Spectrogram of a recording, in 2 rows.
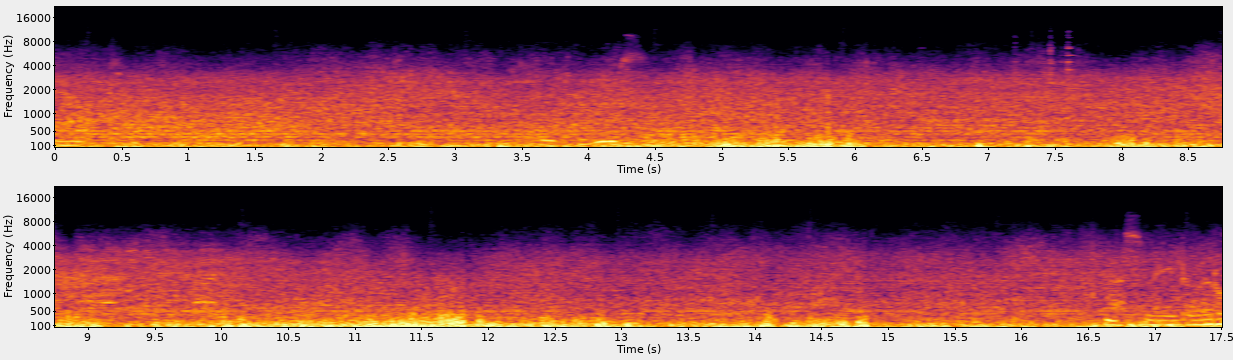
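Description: Air New Zealand flight NZ360 departs Wellington, its engines giving a sustained broad roar that swells toward the middle. Wind buffets the microphone throughout, and occasional voices can be heard.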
